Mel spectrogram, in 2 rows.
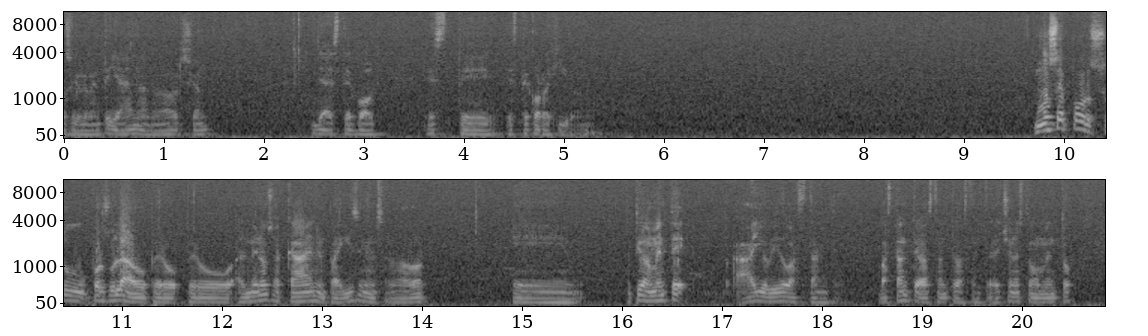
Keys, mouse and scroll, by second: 7.9 click, 11.9-12.7 drag, 15.7 click.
